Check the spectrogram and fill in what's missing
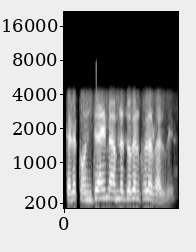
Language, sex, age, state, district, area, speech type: Bengali, male, 60+, West Bengal, Hooghly, rural, conversation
